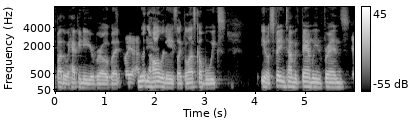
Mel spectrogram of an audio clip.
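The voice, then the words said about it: Slightly hoarse, sore-throat voice. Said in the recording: “my voice is a little off. I got a bit of a sore throat”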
